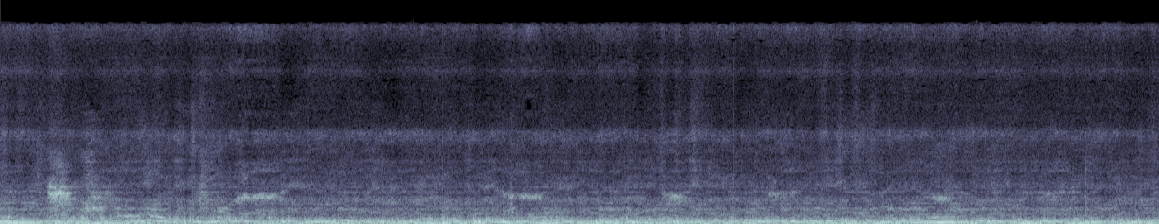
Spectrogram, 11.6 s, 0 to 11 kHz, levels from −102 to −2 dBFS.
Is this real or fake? fake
